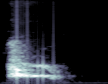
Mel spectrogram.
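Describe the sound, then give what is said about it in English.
A dog lets out a single drawn-out, whiny bark, fairly loud, with a few sharp clicks in it before it fades. No one speaks. “Mm, the dog's getting spry. He wants his dinner and a poop.”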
